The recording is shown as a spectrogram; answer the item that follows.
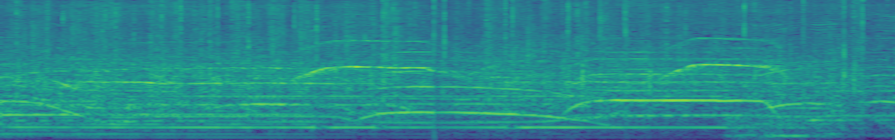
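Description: Live psychedelic rock band's closing drone: sustained electric guitar notes that swoop and bend in pitch, with some crowd cheering underneath. Near the end the low notes drop away as the song winds down.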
